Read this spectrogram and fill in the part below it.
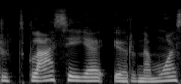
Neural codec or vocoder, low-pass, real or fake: none; 14.4 kHz; real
